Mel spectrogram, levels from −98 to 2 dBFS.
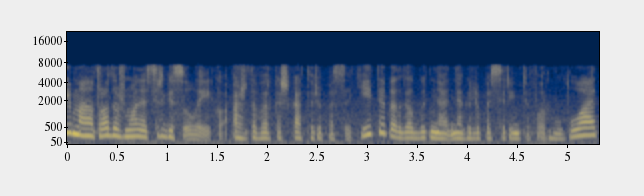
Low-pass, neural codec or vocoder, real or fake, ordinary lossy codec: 7.2 kHz; none; real; AAC, 64 kbps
